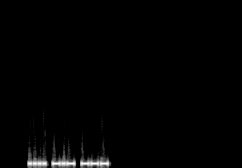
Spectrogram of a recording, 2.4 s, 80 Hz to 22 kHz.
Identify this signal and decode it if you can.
Morse code, heard as a keyed tone, about 52 wpm, 700 Hz. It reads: HKO
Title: USA Call Sign Postfixes - 3 Letters 50wpm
